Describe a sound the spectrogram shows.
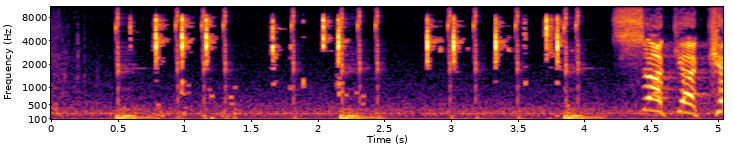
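Soft menu clicks tick quickly, one after another.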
